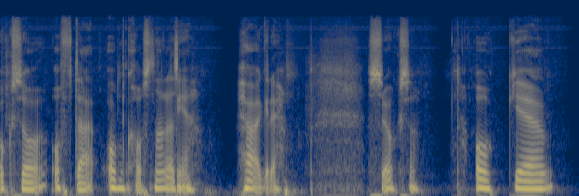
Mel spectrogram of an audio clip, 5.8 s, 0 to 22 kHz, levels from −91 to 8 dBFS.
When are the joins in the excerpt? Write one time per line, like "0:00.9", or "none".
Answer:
0:01.8
0:03.8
